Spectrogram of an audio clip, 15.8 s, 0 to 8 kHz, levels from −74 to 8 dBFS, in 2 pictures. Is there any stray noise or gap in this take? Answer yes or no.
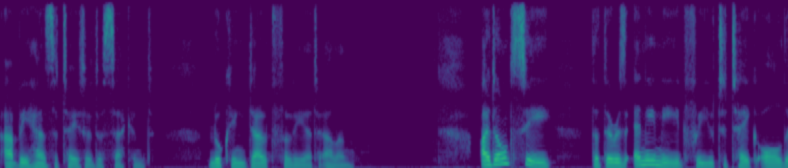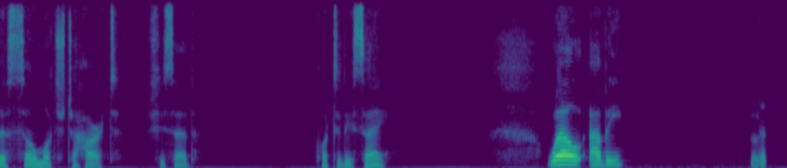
yes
